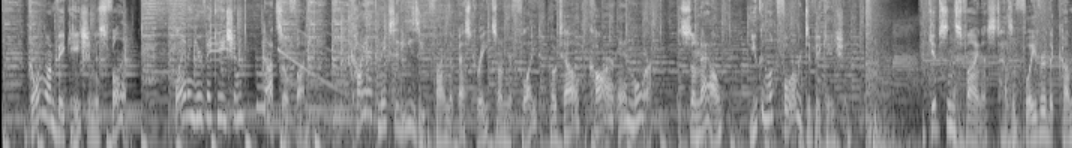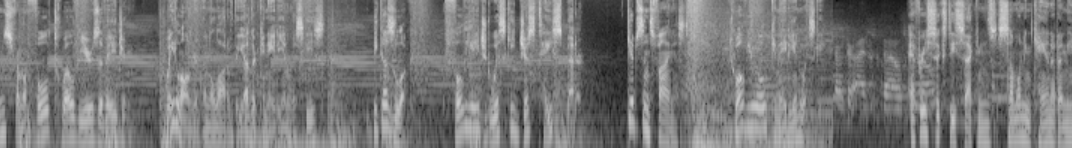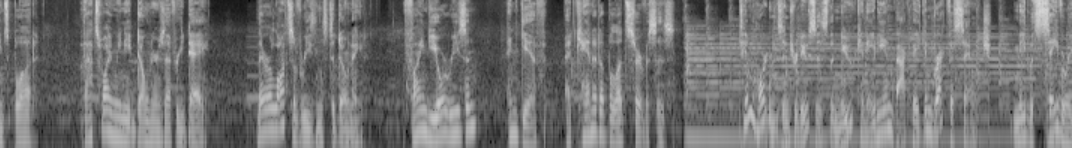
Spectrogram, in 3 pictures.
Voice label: Commercial; TaDa

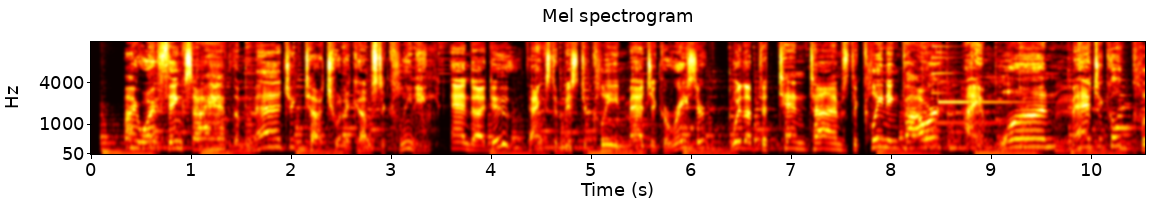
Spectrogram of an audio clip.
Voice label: commercial

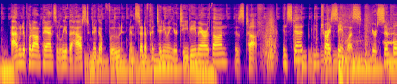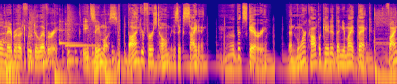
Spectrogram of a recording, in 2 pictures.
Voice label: Commercial

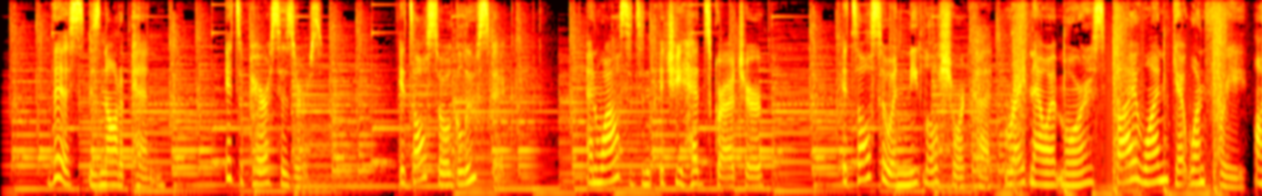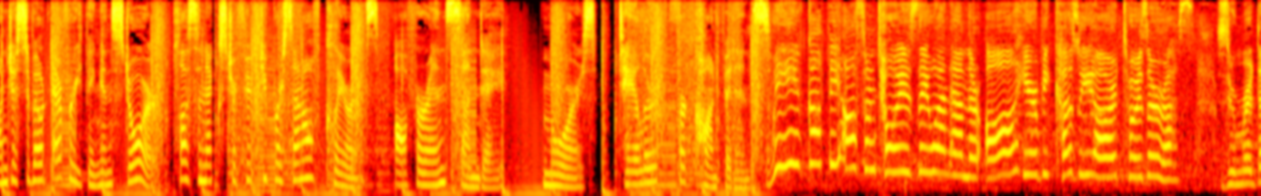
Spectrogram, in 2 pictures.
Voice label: Commercial; TaDa

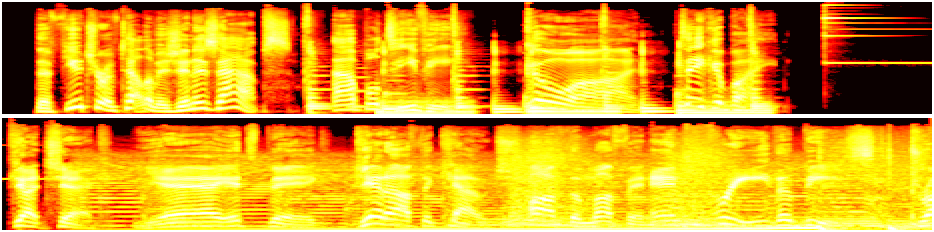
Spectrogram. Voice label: Commercial; TaDa

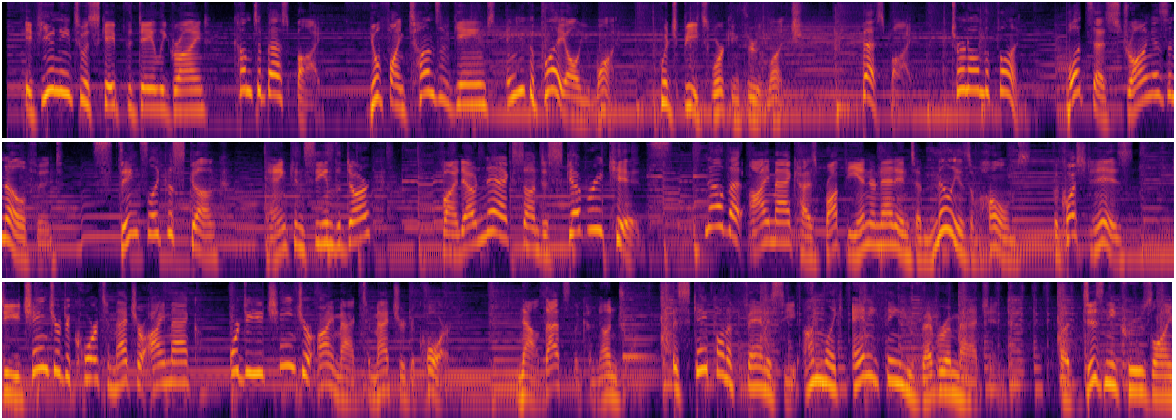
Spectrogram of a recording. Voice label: commercial; TaDa

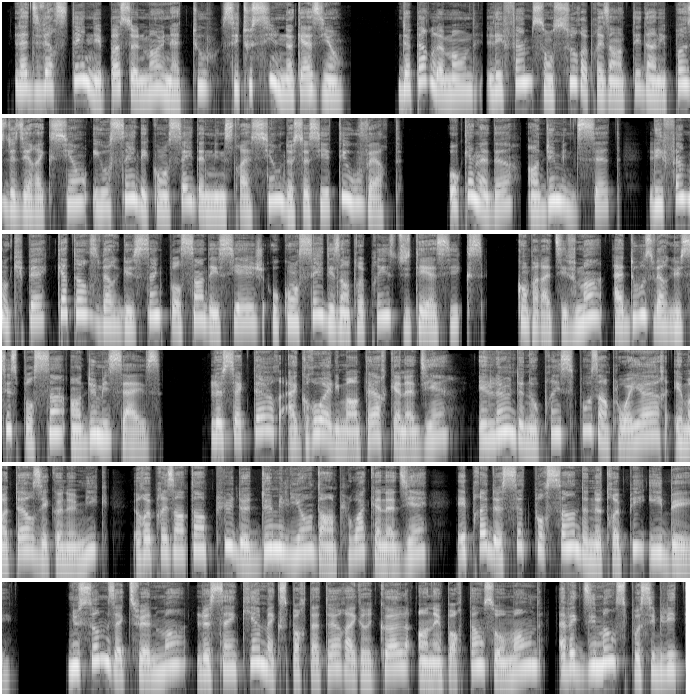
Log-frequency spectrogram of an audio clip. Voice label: narration French; TaDa

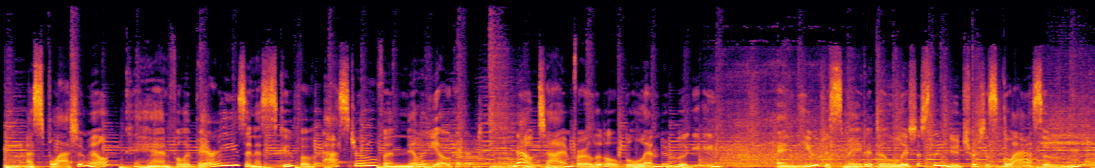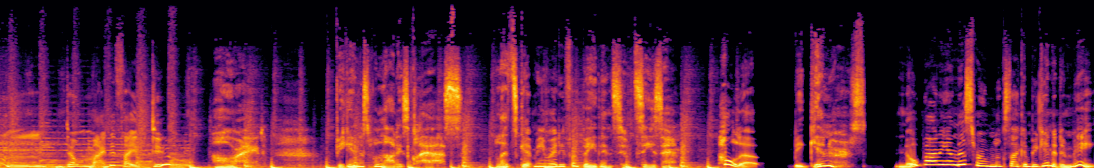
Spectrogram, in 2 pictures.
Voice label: Commercial; TaDa

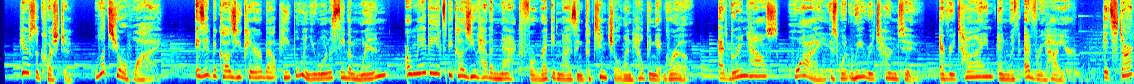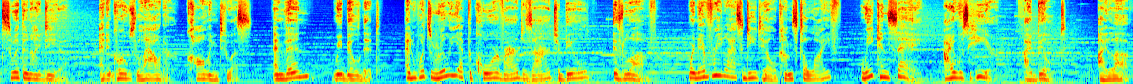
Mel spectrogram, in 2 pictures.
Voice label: Narration

